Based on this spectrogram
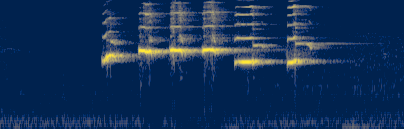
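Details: A short run of six clear, slightly buzzy whistled notes stepping up then dropping in pitch; Orange-headed thrush song from northern Bali intended to tutor other songbirds.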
